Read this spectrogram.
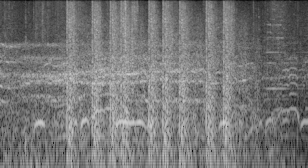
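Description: Gunshots ring out in quick succession.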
